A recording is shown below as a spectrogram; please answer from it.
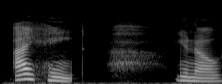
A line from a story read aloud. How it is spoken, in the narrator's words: sighed the boy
